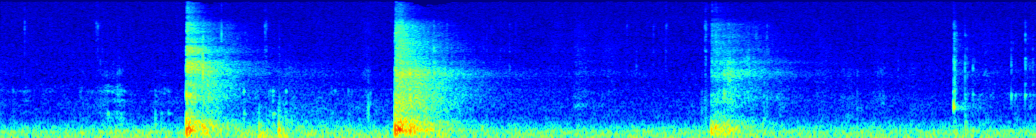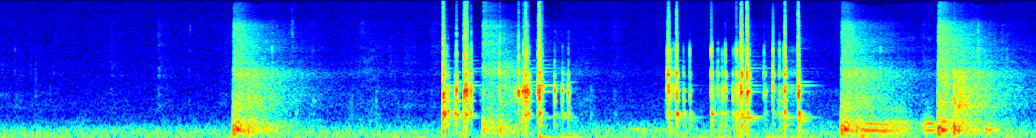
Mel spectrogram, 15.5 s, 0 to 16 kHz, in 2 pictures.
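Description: Rimfire .22LR rifle shots on the firing line: single sharp cracks a few seconds apart, each with a short fading tail. About 11 seconds in comes a quick run of overlapping cracks, then two more shots near the end.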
